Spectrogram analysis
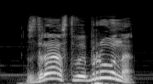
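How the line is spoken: Shouted greeting. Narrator (Russian): крикнул

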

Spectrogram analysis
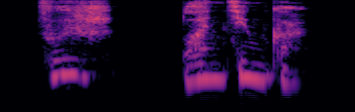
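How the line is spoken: Quiet address. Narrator (Russian): Тихо обратилась

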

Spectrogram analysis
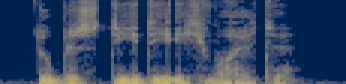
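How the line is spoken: Angry, bitter voice. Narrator (German): Es lag Ärger und Bitternis in ihrer Stimme

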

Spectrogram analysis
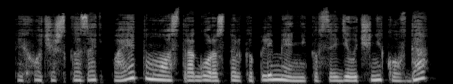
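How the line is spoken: Quiet, serious. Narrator (Russian): тихо произнесла Василиса, мигом уловив серьезность темы

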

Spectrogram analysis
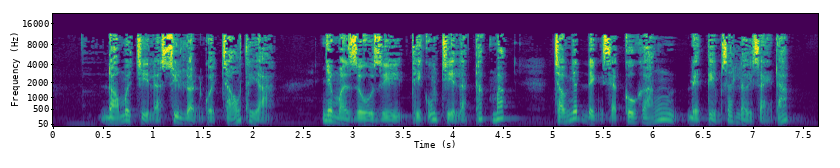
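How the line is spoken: Soft reply. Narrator (Vietnamese): Lý khẽ đáp

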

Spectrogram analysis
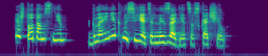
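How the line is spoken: Ringing laughter. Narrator (Russian): заливисто захохотала

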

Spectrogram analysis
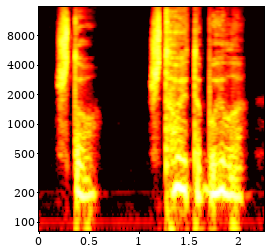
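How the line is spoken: Mumbled. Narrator (Russian): пробормотала

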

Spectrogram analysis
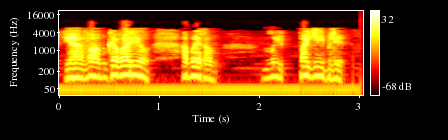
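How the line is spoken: Stammering babble. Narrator (Russian): заикаясь, лепетал он

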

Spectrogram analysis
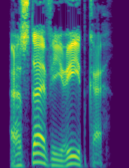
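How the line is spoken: Grumbled. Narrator (Russian): заворчал Керстен

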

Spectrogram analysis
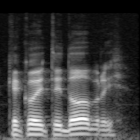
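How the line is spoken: Long sigh. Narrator (Russian): Таша протяжно вздохнула

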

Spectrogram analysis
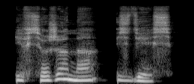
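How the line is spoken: Whispered. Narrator (Russian): прошептала Фиона

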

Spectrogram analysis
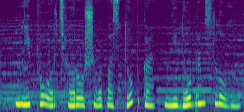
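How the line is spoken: Soft whisper. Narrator (Russian): тихо шепнул он

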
